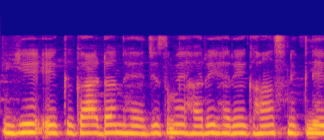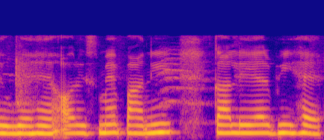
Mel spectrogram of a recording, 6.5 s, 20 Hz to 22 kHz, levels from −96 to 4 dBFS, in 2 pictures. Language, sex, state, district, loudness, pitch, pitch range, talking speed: Hindi, female, Jharkhand, Deoghar, -13 LUFS, 225 Hz, 220-230 Hz, 165 wpm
